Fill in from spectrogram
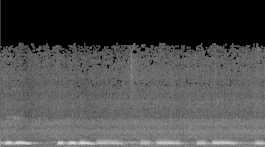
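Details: Spotted dove from Cà Mau in Vietnam gives warbling low coos, some notes stretched and drawn out, others clipped short, in an uneven run.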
